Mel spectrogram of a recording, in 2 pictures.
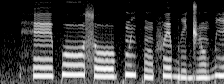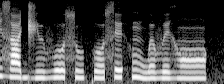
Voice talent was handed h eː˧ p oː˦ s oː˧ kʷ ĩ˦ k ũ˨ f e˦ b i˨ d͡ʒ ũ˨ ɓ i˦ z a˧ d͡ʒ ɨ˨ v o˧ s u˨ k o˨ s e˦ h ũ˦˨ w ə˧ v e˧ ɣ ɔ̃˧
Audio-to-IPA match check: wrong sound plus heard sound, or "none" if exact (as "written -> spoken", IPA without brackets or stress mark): none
